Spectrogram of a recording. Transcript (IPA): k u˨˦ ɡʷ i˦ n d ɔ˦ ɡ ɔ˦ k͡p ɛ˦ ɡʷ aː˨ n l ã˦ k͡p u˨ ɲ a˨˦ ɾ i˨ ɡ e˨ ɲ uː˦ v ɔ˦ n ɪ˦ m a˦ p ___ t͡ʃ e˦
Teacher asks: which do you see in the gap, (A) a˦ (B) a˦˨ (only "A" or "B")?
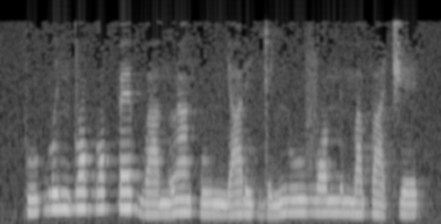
B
